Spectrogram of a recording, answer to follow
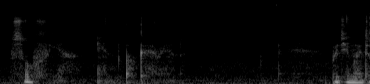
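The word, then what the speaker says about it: Sofia: capital of Sophia we in English often say Sophia but I had a friend from Bulgaria from this city and he said it's pronounced Sophia in Bulgarian but you might also have he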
